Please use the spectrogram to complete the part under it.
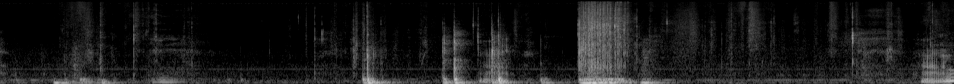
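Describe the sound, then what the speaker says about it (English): Playing cards are shuffled quickly during a solo tabletop card game, with several short papery riffles and bursts standing out over quiet room sound and some faint talk. "I'm just doing a quick shuffle here."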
